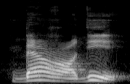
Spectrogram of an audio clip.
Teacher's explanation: Ani müddətdə tormuzlanma. Boğazın ortasından çıxarırıq. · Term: Ayn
